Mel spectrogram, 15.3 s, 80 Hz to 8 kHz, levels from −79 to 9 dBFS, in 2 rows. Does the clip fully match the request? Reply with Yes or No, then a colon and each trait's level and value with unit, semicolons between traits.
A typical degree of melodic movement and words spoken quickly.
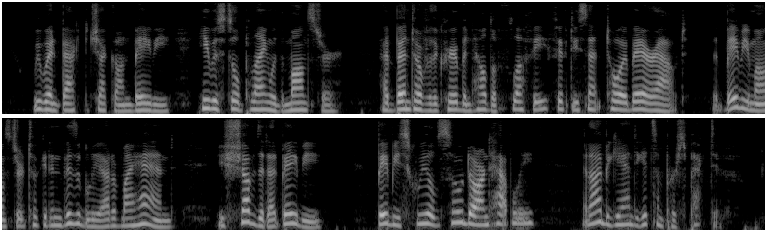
Yes: average, 3.9 semitones; fast, 215 wpm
